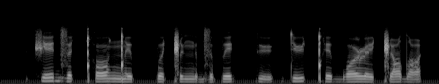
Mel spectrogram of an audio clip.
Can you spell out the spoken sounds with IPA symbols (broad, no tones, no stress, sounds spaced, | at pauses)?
t͡ʃ e d͡z ə ǃʰ ɔ ŋ͡ǃ e pː ə ǁ y ŋ ə d͡z ə p e kː y | t y ǃʰ e b ɔ ɭ e ǁ y dˤ e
